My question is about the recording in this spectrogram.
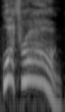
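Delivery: high-pitched startled yell, held in volume; mock yell. Mom jolted from dozing by TV, high mock yell. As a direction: yelp it like someone jolted awake. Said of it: "I leapt up yelling".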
